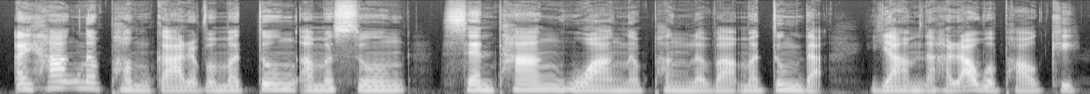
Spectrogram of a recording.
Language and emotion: Manipuri, happy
